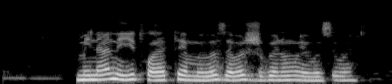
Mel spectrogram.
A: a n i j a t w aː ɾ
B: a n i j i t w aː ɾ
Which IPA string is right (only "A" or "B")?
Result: B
